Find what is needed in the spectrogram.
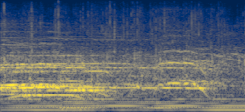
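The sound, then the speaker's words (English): A church audience applauding a couple welcomed back to the service: steady, dense clapping that holds at an even level throughout, over sustained musical tones. “Come on, give them a hand.”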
